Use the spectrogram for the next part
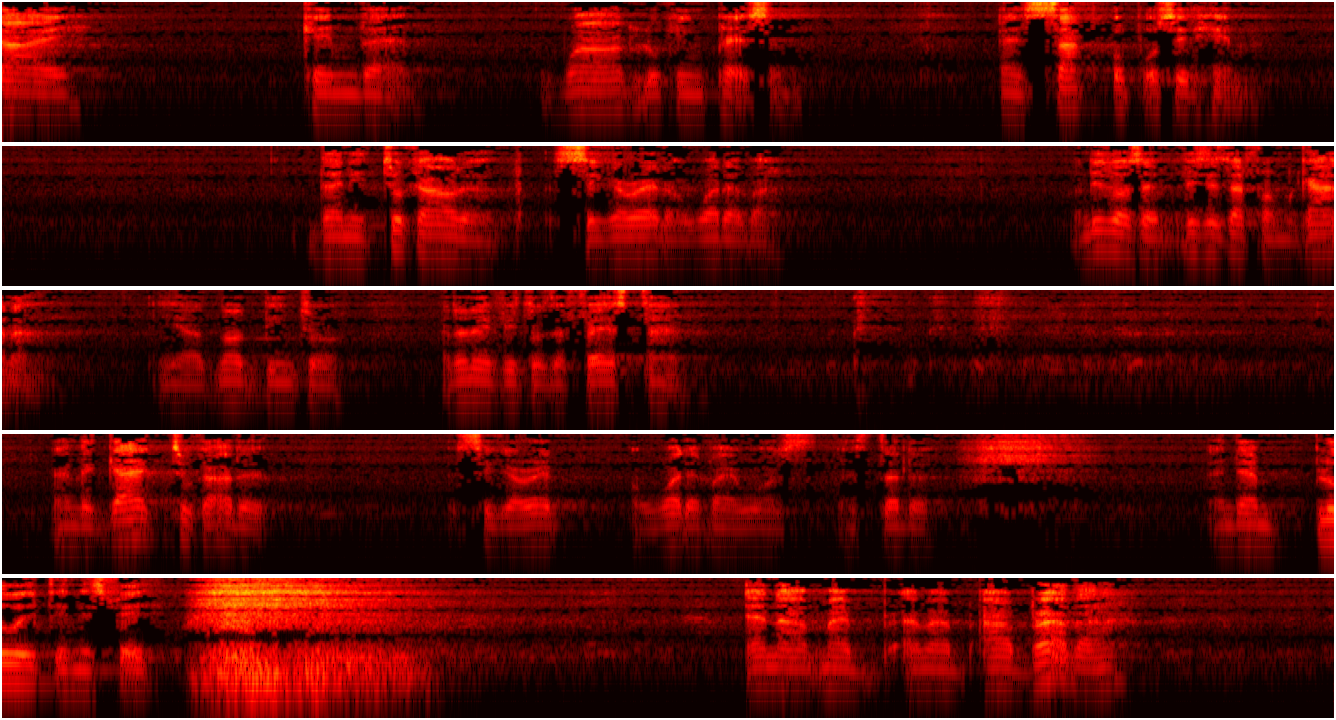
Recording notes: Preached at the First Love Gathering Service.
